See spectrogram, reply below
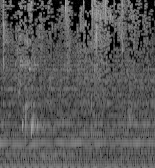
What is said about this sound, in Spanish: Proteo se levanta y sirve agua en una taza.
